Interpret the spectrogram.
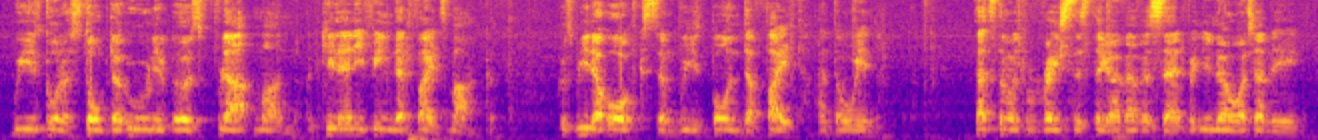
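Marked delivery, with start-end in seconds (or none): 0.1-8.8 put-on Jamaican accent. Speaker voices an orc line: Jamaican accent. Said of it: "a Jamaican accent".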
